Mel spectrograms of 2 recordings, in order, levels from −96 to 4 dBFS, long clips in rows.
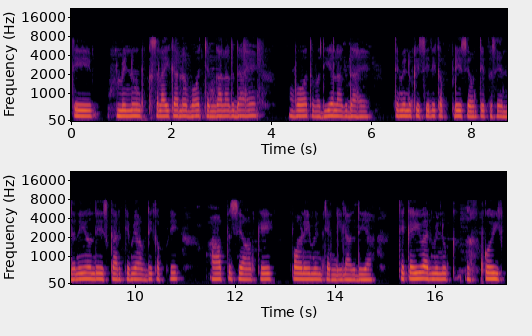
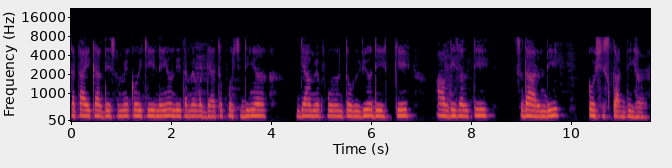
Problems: none marked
